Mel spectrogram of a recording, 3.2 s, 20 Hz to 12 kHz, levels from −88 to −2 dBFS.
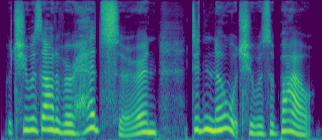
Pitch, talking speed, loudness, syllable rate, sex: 225 Hz, 280 wpm, -19 LUFS, 5.8 syllables/s, female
